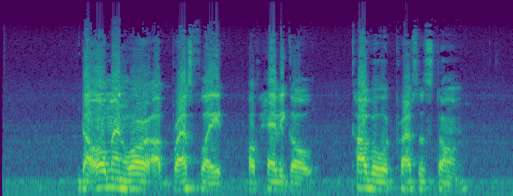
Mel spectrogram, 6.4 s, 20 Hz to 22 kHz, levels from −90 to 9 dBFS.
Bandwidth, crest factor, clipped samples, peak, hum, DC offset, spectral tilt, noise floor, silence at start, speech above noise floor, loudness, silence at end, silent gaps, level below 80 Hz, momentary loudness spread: 14.5 kHz; 10 dB; 0.2%; 0 dBFS; none; under 0.1%; -4.5 dB/octave; -36 dBFS; 0.5 s; 27 dB; -9 LUFS; 0.55 s; none; -40 dBFS; 10 LU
